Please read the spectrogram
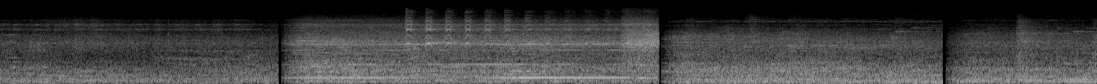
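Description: Shopping-mall interior ambience: a steady background wash of air handling, footsteps and distant activity. It is broken by abrupt cuts about three seconds in, near seven seconds and near the end. Between the first two cuts a louder stretch carries a steady whine with fast high ticking over it, from an unidentified machine or ride.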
